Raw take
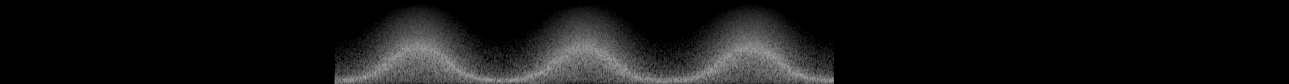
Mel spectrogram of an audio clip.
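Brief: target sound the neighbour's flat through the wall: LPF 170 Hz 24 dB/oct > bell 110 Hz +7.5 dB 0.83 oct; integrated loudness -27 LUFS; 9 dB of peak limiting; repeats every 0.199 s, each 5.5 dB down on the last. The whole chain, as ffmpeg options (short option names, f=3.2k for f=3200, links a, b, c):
-af "alimiter=limit=-19.5dB:level=0:latency=1,lowpass=f=170:w=0.5412,lowpass=f=170:w=1.3066,equalizer=f=110:t=o:w=0.83:g=7.5,aecho=1:1:199|398|597|796|995|1194|1393:0.531|0.281|0.149|0.079|0.0419|0.0222|0.0118,volume=11dB"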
